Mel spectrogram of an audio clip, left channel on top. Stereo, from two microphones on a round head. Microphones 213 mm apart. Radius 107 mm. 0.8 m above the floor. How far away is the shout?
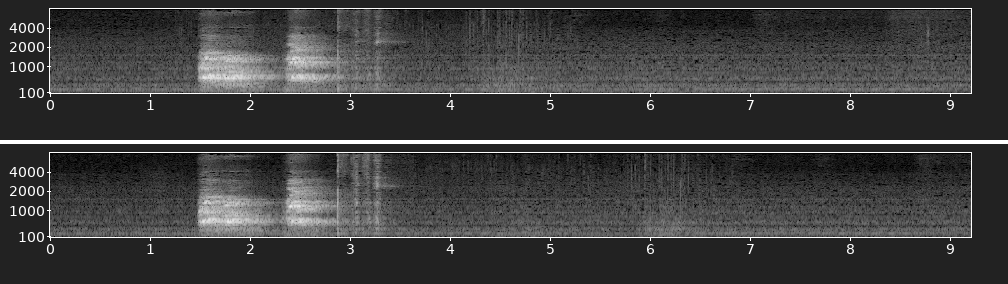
About 3.5 m.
